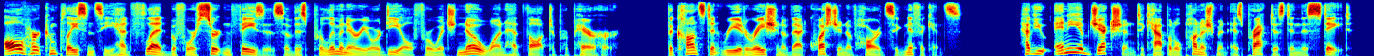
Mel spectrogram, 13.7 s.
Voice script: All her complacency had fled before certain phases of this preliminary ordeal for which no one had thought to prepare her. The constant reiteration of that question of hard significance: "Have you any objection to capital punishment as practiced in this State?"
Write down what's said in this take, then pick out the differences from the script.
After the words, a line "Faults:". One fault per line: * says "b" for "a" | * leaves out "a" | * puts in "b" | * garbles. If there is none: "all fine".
All her complacency had fled before certain phases of this preliminary ordeal for which no one had thought to prepare her. The constant reiteration of that question of hard significance: "Have you any objection to capital punishment as practiced in this State?"
Faults:
all fine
